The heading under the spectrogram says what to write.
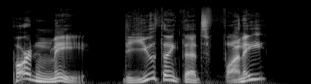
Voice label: Pardon Me, Do You Think Tag's Funny, jingles

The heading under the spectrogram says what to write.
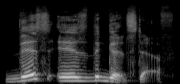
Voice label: icecream reaction; donnie; Blind Drive

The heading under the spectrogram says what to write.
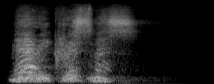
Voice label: Merry Christmas!, jingles

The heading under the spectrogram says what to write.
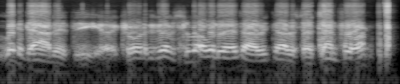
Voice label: Police Radio Chatter; Communications; 1001 Sound Effects

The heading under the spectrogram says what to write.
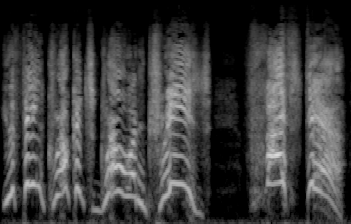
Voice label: grandma chopper missed; Blind Drive

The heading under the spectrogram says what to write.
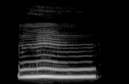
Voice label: BABIES TALK Boy 12 months "Mhhneww"; Baby Boom

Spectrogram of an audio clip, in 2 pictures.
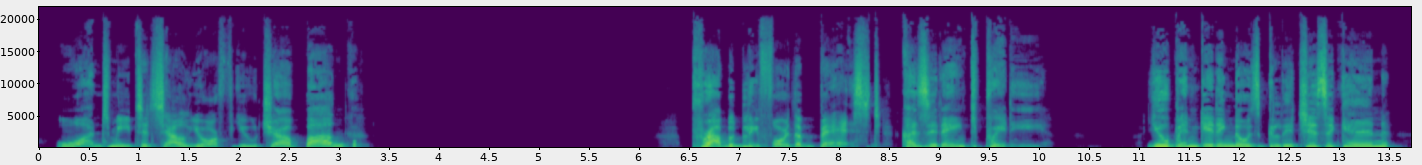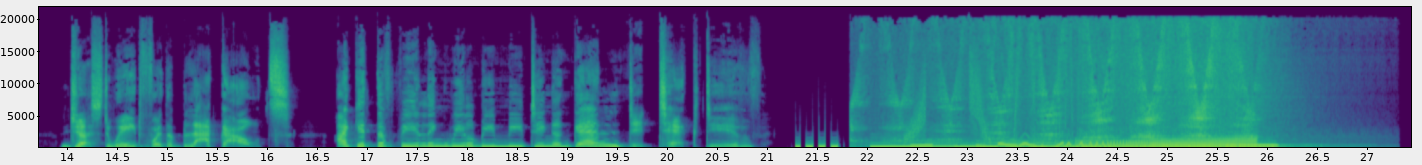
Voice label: witch; Pitch Black - A Detective's Demise

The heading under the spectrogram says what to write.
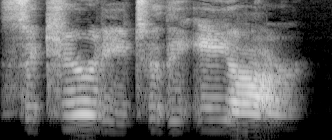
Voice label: Hospital Pa Voice; Blastwave

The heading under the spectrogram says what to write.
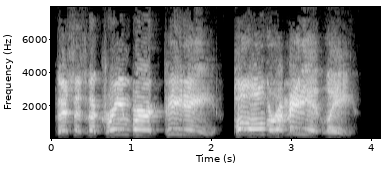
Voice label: tutorial police intro; Blind Drive

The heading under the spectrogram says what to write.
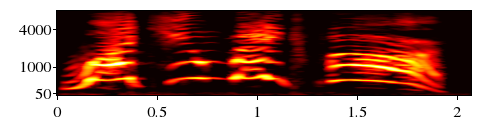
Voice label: grandma chopper cmon; Blind Drive

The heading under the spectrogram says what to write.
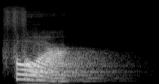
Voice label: Announcer; Pitch Black Audio Pong

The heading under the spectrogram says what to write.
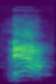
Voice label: tutorial police now; Blind Drive

